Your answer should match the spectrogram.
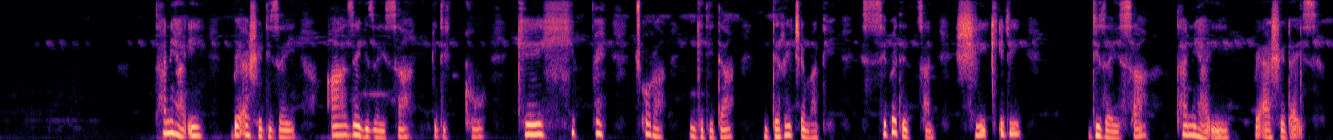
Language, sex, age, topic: Gamo, female, 25-35, government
